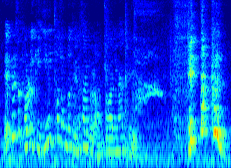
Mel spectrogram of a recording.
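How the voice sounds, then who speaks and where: A woman's voice: high voice, very animated, fast talker, slight background noise. A woman Sunday school teacher giving a playful, chatty Bible lesson to children in a church hall, laughing often. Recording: echoey hall, voice from a distance.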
